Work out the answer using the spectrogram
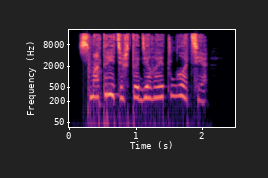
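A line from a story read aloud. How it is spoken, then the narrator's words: Whispered. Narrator (Russian): шепнула Ива девочкам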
